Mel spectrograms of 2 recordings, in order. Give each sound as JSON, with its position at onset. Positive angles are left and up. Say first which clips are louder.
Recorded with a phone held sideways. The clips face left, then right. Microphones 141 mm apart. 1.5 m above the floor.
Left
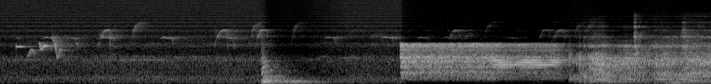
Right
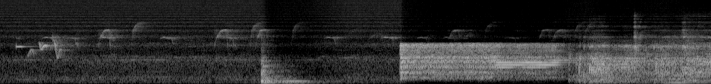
{"t": 2.6, "sound": "a cupboard door", "louder": "right 2 dB", "side_deg": -55, "distance_m": 6.0}
{"t": 4.0, "sound": "a buzzer", "louder": "right 3 dB", "side_deg": -65, "distance_m": 3.0}
{"t": 5.7, "sound": "a zipper", "louder": "right 2 dB", "side_deg": -55, "distance_m": 4.5}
